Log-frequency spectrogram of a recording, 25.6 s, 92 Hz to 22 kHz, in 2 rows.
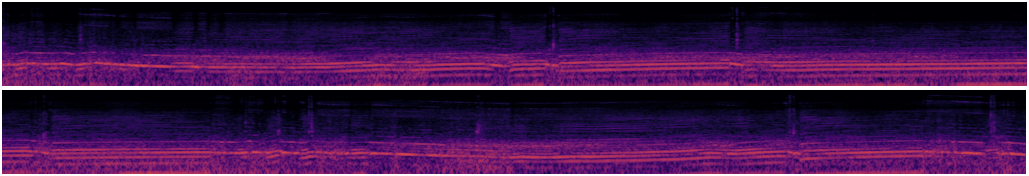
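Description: A 1990s Formula 1 race car engine in the Automobilista 2 sim at Catalunya drones steadily, its pitch rising and falling in repeated waves through upshifts and downshifts, continuous and fairly quiet without talk.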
